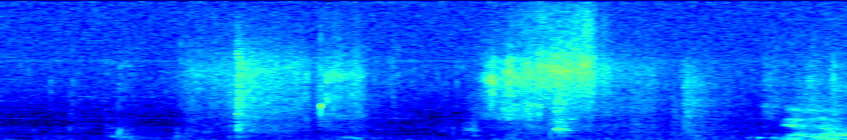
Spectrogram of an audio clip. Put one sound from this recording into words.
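Paper rustles as sheets are handled.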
